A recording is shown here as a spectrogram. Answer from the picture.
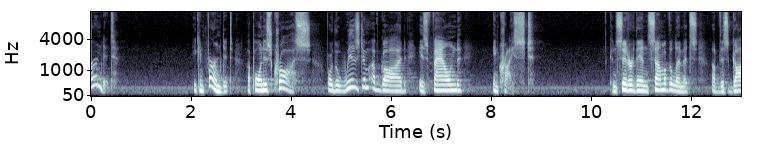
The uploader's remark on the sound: sermon from our worship service on September 17, 2023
